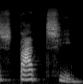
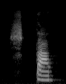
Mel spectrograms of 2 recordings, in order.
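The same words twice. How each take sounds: First: An extra I vowel follows the final T. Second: The word stops cleanly on the final T. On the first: The speaker calls it wrong. "Cuidado também para não colocar um I aqui no final do T" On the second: The speaker calls it right. "Terminou no T"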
